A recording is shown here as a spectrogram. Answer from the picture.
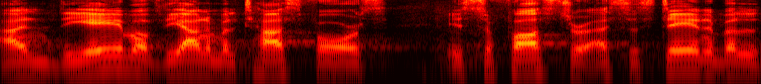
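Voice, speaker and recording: A man's medium-pitched voice with an Irish accent and fairly even intonation. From Ireland. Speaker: agricultural research director and seminar chair. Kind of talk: conference opening remarks. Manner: halting, many fillers and repetitions.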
